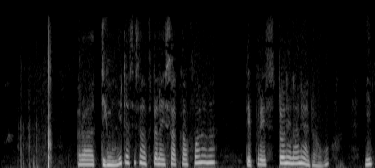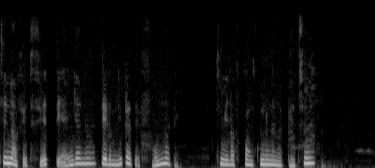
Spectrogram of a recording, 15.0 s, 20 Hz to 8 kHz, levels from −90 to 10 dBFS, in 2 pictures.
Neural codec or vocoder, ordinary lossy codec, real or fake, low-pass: none; MP3, 48 kbps; real; 7.2 kHz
